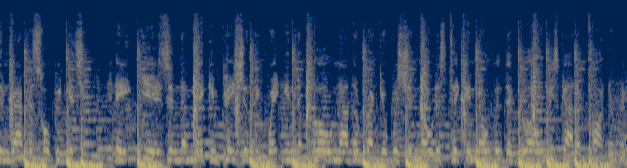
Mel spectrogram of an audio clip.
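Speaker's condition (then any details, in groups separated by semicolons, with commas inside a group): No condition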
